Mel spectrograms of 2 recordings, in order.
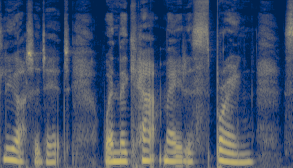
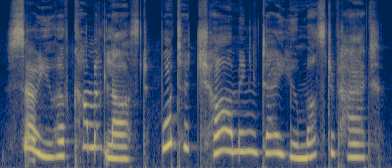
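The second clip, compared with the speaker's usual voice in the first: high, light mouse voice, much higher than the narrator; a small house mouse welcoming her friend home; little mouse voice; 11 semitones higher than usual. A narrator's reading. Mouse greets returning cat.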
